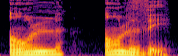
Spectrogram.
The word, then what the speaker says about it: enlever: Okay, nasal here, en, and then don't insist on this here. Enlever.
